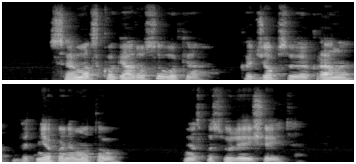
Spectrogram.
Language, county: Lithuanian, Šiauliai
